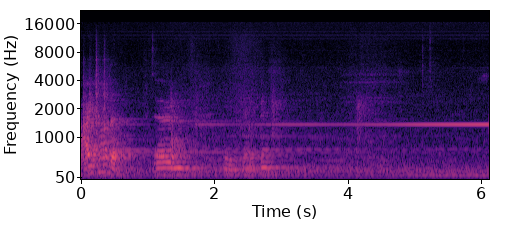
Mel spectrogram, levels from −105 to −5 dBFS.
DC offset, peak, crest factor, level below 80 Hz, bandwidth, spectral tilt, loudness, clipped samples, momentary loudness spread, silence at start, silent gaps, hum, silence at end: under 0.1%; -32 dBFS; 20 dB; -80 dBFS; 16.5 kHz; -5.5 dB/octave; -54 LUFS; under 0.1%; 14 LU; 0 s; none; 50 Hz at -70 dBFS; 0 s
